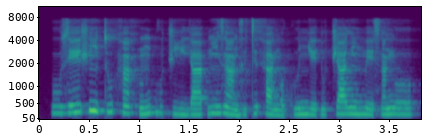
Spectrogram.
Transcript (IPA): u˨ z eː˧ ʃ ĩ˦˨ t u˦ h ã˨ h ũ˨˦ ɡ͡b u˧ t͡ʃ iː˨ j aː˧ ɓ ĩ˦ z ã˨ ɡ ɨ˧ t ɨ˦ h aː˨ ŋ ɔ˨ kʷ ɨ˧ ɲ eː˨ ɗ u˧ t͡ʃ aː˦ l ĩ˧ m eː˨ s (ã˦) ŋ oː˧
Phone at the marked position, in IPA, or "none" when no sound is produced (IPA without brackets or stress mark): ã˦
